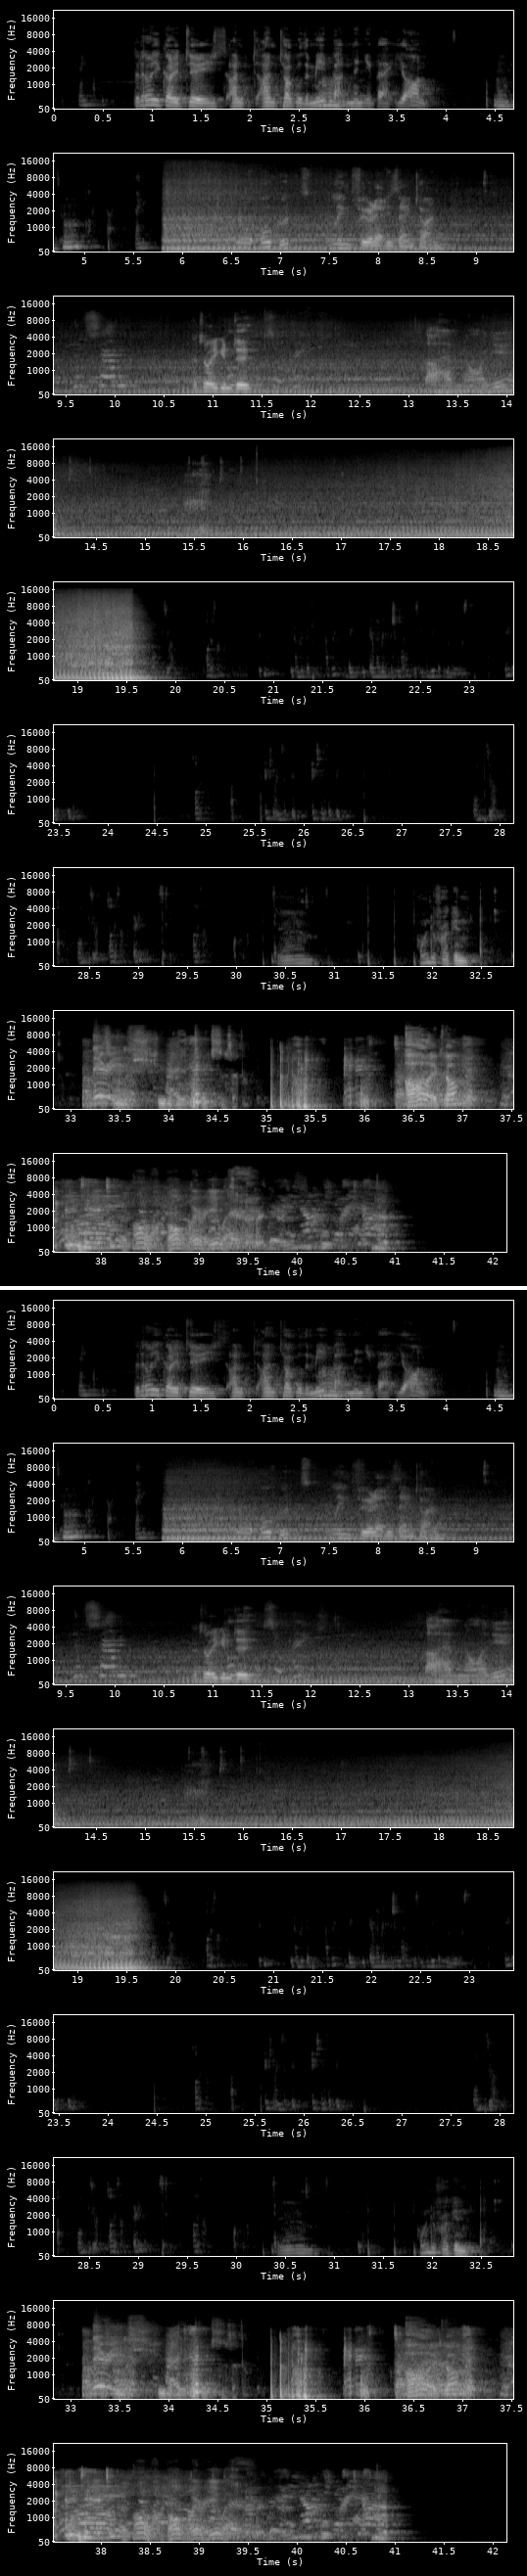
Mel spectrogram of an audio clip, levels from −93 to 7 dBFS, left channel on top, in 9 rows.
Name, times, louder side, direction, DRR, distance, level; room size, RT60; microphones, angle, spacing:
voice 1, 0.8-3.8 6.5-7.1 7.4-8.7 10.8-11.4 15.4-15.7 30.4-30.8 31.9-32.4 33.4-34.2 36.4-37.0 39.3-40.0, left 3 dB, 35° left, 0.6 m, -36 dB
voice 2, 4.5-5.0 5.5-5.6 8.5-8.8 9.6-10.2 11.2-11.3 11.6-12.1 13.1-14.2 15.8-15.9 17.5-17.6 18.1-18.2 19.5-19.9 22.0-22.1 22.8-22.9 25.7-25.8 29.0-29.1 33.2-33.8 38.3-39.4, equal, 5° left, 1.7 m, -40 dB
sound 1, 5.8-19.6, left 1 dB, 70° left, 2.5 m, -40 dB
voice 3, 33.1-33.7 34.0-34.3 35.1-35.5 35.8-37.1 37.4-40.9, right 2 dB, 15° right, 0.7 m, -36 dB
17.5 x 8.8 x 6.0 m
head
